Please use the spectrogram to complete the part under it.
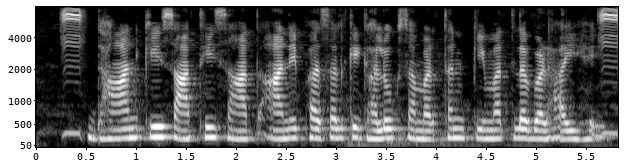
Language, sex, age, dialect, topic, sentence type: Chhattisgarhi, female, 18-24, Eastern, agriculture, statement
